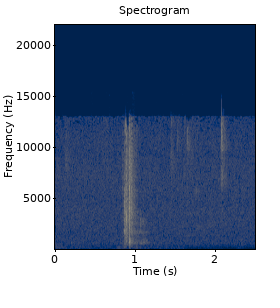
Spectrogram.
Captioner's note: thump; rain trickling in distance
